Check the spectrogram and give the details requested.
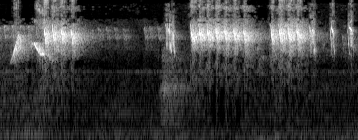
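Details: Nuthatch calls recorded as a trapping lure, doraemon versus red-billed: a quick rising squeak and dense high buzzing trill, a short lower note after a gap, then sustained sizzling trills and scattered ticks.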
